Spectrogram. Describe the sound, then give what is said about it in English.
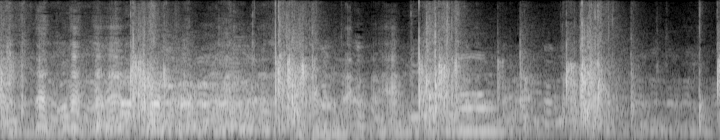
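A crowd claps together in a steady rhythm as accompaniment for a singer, in the key of C, loud, sharp group claps landing roughly every three quarters of a second over a bed of murmuring voices and crowd noise. “Just start clapping.”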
